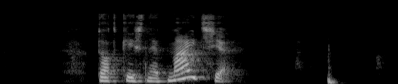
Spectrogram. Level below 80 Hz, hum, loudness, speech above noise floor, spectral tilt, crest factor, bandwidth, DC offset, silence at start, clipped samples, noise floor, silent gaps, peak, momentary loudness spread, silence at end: -56 dBFS; none; -25 LUFS; 55 dB; -5 dB/octave; 22 dB; 11.5 kHz; under 0.1%; 1 s; under 0.1%; -80 dBFS; none; -8 dBFS; 19 LU; 0.65 s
